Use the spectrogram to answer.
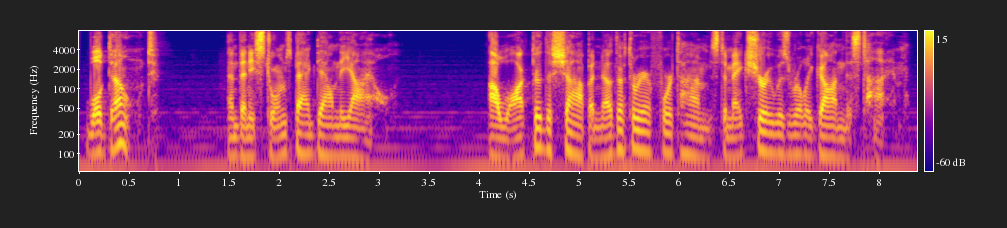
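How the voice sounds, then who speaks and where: A man narrating a scripted first-person horror story in a tense, steady manner. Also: low voice.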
